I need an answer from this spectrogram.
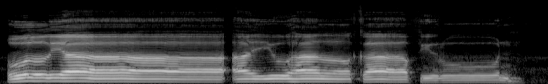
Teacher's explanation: Di sini kul ya, ya-nya panjang ya, 5 ketukan. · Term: mad wajib mutasil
